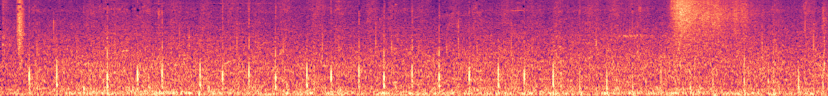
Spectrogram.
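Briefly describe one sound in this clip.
Quick footsteps patter on pavement.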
